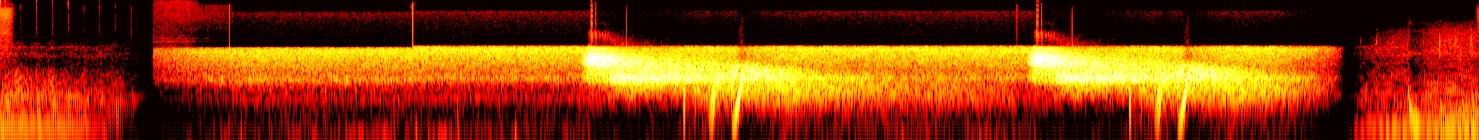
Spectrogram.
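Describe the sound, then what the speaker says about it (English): Meteoroid impacts on Mars recorded by NASA's InSight lander, rendered as a steady noisy rumble with two loud downward-sweeping bursts, each fading over a few seconds, with no talk. "we can now hear meteoroid impacts on Mars"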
